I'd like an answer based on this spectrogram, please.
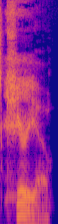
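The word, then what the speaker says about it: Curieux: also be the answer so how do you pronounce curio that's how we pronounce it this yep there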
